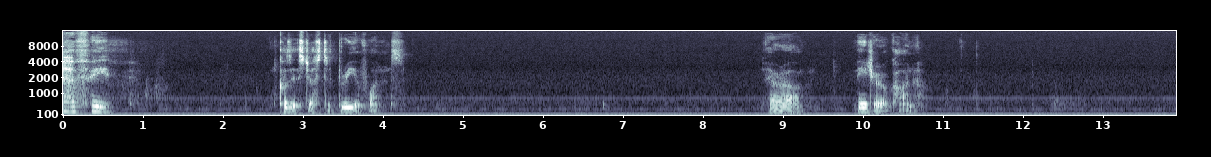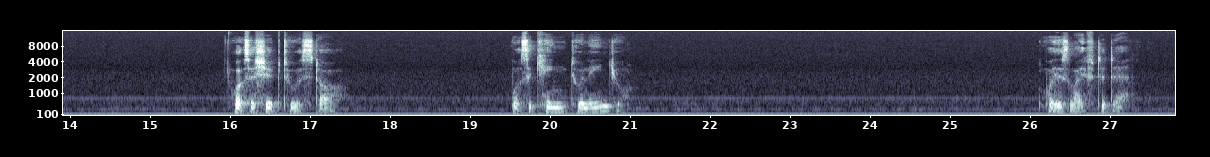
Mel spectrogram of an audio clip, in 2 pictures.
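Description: A young woman speaks close to a microphone in short bursts with pauses.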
